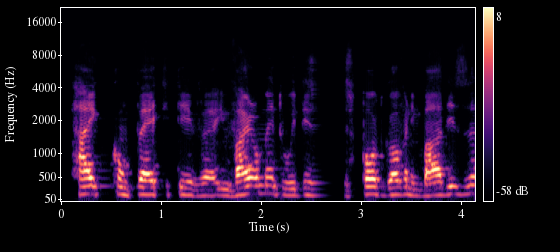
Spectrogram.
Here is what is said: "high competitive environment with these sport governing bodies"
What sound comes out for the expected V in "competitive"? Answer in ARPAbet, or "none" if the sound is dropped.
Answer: V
